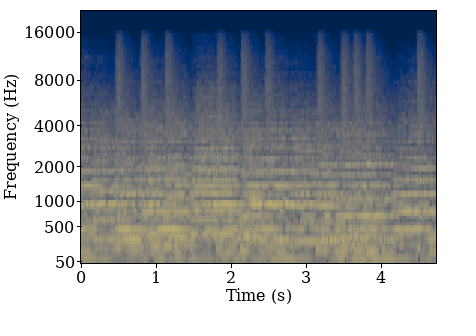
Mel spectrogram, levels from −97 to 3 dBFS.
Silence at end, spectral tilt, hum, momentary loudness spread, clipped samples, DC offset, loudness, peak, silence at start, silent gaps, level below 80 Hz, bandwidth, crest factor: 0 s; -5.5 dB/octave; none; 3 LU; under 0.1%; under 0.1%; -26 LUFS; -12 dBFS; 0 s; none; -44 dBFS; 16 kHz; 14 dB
